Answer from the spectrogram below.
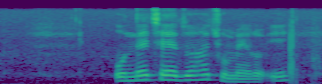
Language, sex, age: Venda, male, 24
